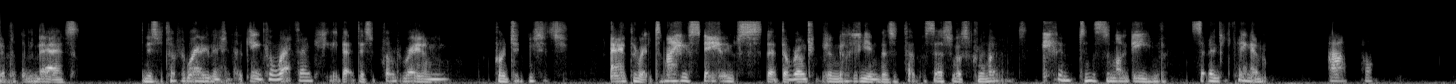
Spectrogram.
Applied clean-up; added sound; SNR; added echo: neural diffusion model UNIVERSE++.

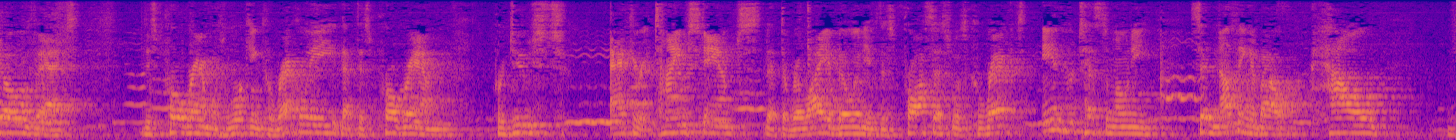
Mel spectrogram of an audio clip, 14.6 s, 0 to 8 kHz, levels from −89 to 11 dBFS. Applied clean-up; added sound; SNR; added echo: none; Drip; 12 dB; none.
